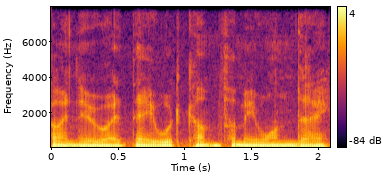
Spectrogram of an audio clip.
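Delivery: low mumbled muttering, half to oneself. Voicing a character in a game scene: muttering under breath. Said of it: "muttering under my breath".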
